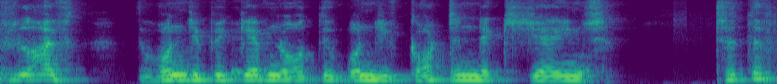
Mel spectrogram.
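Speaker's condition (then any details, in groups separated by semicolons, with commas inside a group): Traumatic brain injury; speech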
